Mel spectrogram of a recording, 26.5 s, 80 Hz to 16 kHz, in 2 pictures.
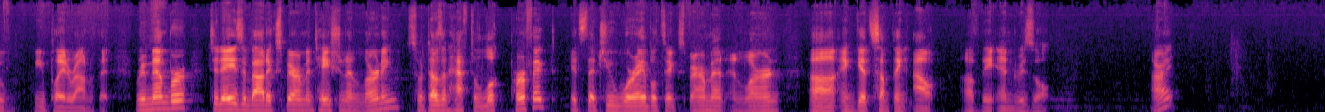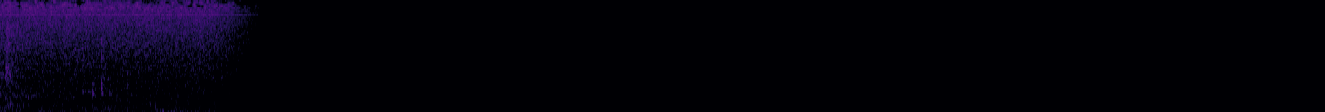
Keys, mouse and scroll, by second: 13.6-15.4 drag.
